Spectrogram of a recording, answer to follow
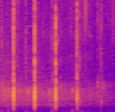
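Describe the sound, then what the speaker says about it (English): Scattered, fairly faint handclaps from an audience at a youth conference plenary session, five or so distinct claps spaced at a slow, uneven rhythm rather than a full ovation. "we're now going to give a huge round of applause to our councillors and to our delegate speakers and our essay winner"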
